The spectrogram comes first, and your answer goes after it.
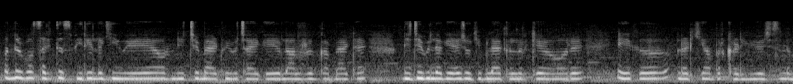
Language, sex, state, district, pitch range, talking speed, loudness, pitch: Hindi, female, Himachal Pradesh, Shimla, 255-270 Hz, 280 wpm, -17 LUFS, 260 Hz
